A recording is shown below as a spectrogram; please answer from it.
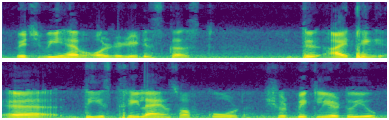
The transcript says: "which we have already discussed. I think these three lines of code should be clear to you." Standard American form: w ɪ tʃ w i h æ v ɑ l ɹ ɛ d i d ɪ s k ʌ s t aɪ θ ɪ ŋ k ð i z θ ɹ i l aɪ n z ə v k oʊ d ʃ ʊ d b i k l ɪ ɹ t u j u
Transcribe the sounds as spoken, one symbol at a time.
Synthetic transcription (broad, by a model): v ɪ tʃ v i h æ v ɑ l ɹ ɛ d i d ɪ s k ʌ s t aɪ t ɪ ŋ k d i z t ɹ i l aɪ n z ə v k oʊ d ʃ ʊ d b i k l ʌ ɹ t u j u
